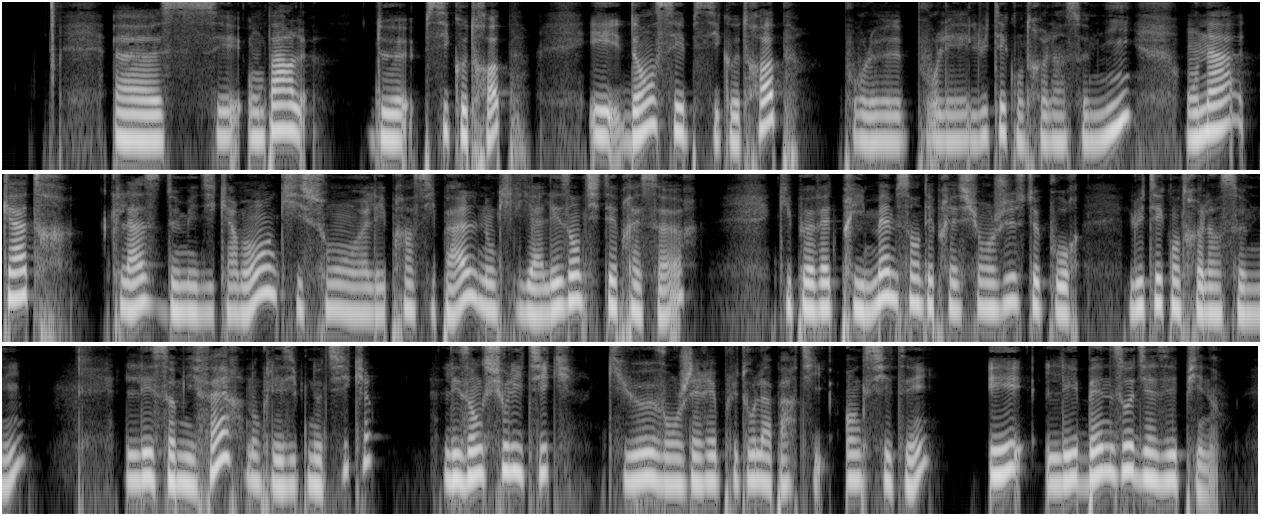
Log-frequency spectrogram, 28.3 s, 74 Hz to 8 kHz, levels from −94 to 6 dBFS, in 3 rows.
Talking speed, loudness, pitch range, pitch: 135 wpm, -19 LUFS, 175-220 Hz, 190 Hz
